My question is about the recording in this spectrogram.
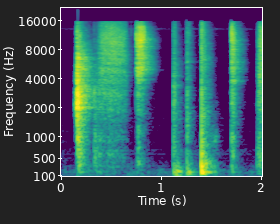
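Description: A light, laid-back trap beat: a few sharp drum-machine hits with short gaps between them.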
